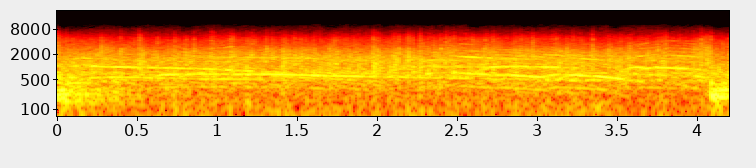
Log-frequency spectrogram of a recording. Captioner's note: gavel pounding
